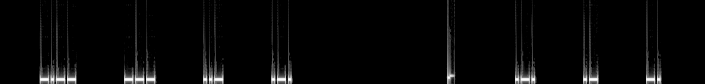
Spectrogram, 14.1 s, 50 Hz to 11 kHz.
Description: Morse code, heard as a keyed tone, about 22 wpm, spaced as for 8 wpm, 700 Hz. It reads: YOUR RAN
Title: 6x Character Spacing - Top 500 Words - 22wpm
